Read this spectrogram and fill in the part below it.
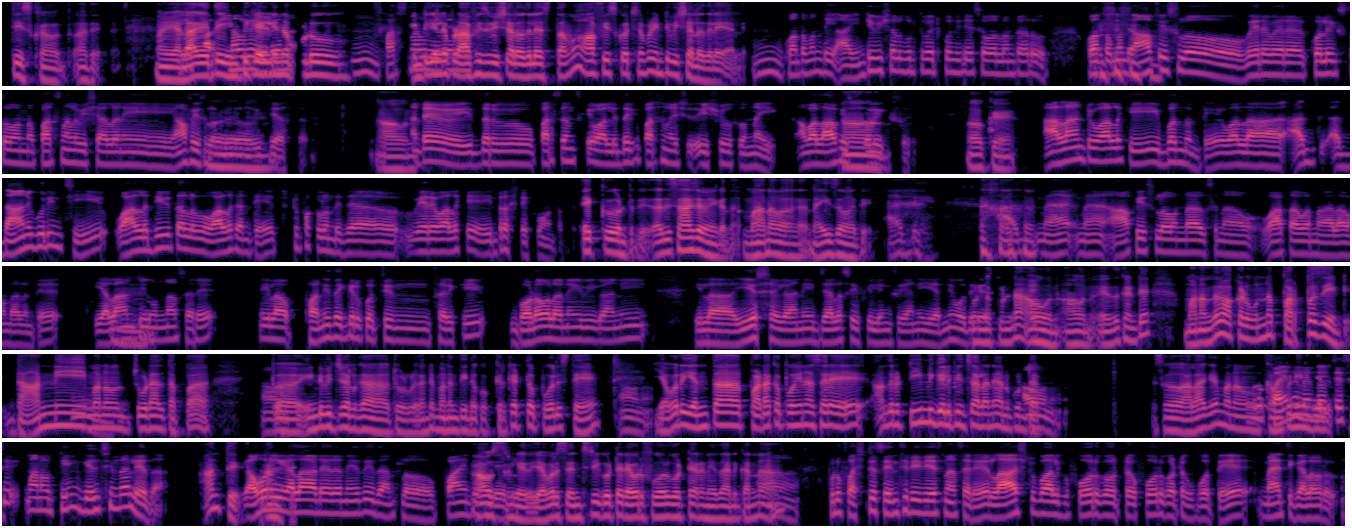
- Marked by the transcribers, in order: tapping; other background noise; in English: "పర్సనల్‌గా"; in English: "పర్సనల్‌గా"; in English: "ఆఫీస్"; chuckle; in English: "ఆఫీస్‌లో"; in English: "కొలీగ్స్‌తో"; in English: "పర్సనల్"; in English: "ఆఫీస్‌లో"; in English: "పర్సన్స్‌కి"; in English: "పర్సనల్ ఇష్యూ"; in English: "ఆఫీస్"; in English: "ఇంట్రెస్ట్"; chuckle; in English: "ఆఫీస్‌లో"; in English: "జెలసీ ఫీలింగ్స్"; in English: "పర్పస్"; in English: "ఇండివిడ్యుయల్‌గా"; in English: "క్రికెట్‌తో"; in English: "టీమ్‌ని"; in English: "సో"; in English: "ఫైనల్"; in English: "టీమ్"; in English: "పాయింట్"; in English: "ఫోర్"; in English: "ఫస్ట్"; in English: "లాస్ట్ బాల్‌కి ఫోర్"; in English: "ఫోర్"; in English: "మ్యాచ్"; chuckle
- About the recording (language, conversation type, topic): Telugu, podcast, సంతోషకరమైన కార్యాలయ సంస్కృతి ఏర్పడాలంటే అవసరమైన అంశాలు ఏమేవి?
